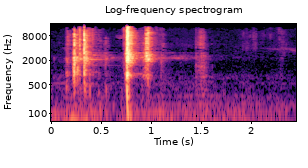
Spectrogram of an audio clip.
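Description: Sharp clicks and knocks from a caulk tube being handled while caulking a corner joint: a pair near the start, the loudest pair just under a second in, and a fainter one about a second and a half in.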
